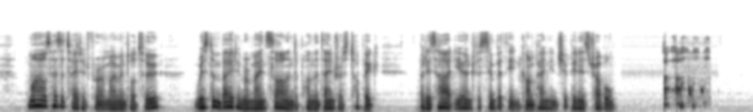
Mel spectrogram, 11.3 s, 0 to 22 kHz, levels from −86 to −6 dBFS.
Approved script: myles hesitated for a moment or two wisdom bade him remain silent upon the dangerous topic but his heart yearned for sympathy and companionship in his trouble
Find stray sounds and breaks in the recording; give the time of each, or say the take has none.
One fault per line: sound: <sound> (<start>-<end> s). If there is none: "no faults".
sound: laugh (9.9-10.7 s)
